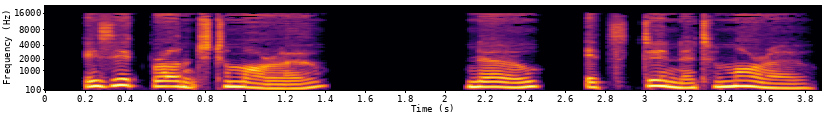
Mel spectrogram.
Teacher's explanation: the stress related acoustic differences between the syllables of tomorrow would be small compared to the differences between the syllables of dinner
